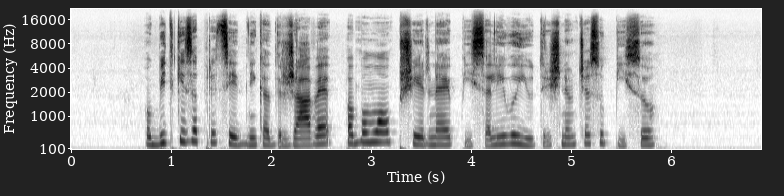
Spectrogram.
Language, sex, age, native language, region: Slovenian, female, 12-17, Slovenian, Carinthia region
